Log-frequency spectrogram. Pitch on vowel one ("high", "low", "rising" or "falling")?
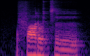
high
